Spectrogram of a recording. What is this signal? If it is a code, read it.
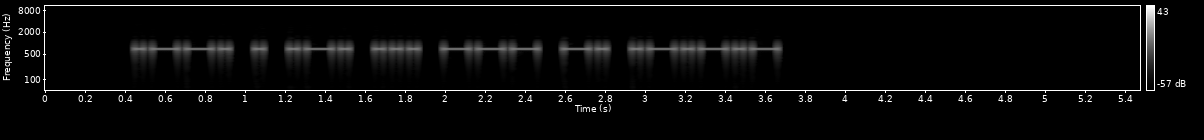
Morse code, heard as a keyed tone, about 28 wpm, 700 Hz. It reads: PERSON.
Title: 3x Word-Spacing - Sentences from Top 500 Words - 28wpm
